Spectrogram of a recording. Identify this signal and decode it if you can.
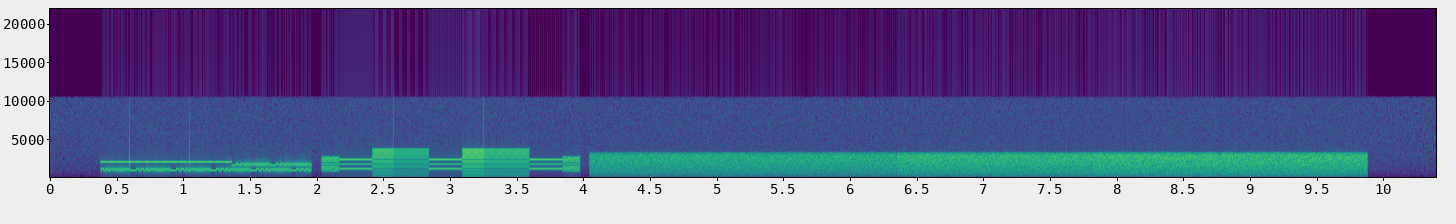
Dial-up modem handshake (V.34 or later), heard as a whistle, warbles, then hiss.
